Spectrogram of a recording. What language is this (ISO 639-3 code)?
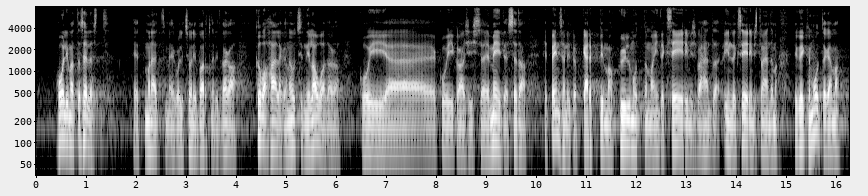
est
